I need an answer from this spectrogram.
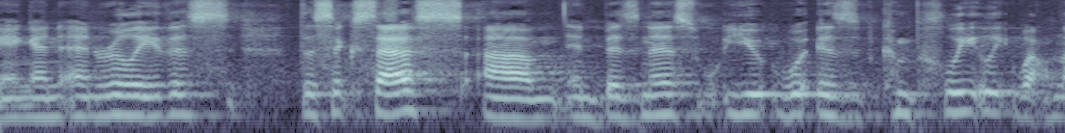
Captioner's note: none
